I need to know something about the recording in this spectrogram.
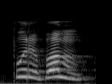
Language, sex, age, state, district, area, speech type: Sanskrit, female, 18-30, Odisha, Puri, rural, read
